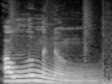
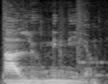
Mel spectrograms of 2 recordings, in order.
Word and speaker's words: aluminium: many sounds aluminum aluminum aluminum aluminum Why not aluminum but like aluminum uh this is actually to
